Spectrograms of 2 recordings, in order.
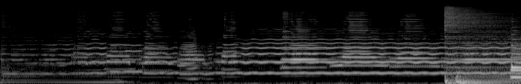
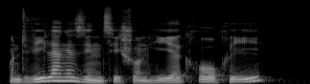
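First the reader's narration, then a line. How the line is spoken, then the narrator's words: Soft gentle voice. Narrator (German): die Stimme des Intendanten so sanft wurde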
